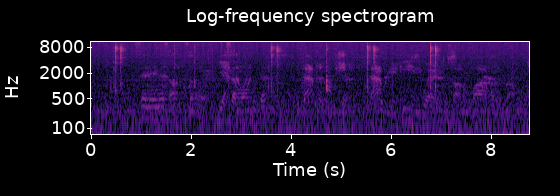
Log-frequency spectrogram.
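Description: Very faint, irregular clicks from computer input as a digital painting is worked on, roughly one a second, with faint voices underneath.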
